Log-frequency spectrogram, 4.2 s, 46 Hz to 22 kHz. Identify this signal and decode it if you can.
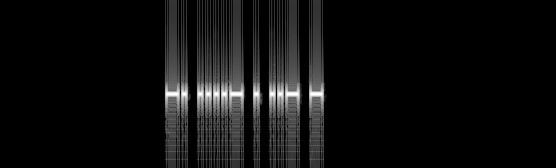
Morse code, heard as a keyed tone, about 40 wpm, 700 Hz. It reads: N4EUT
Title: USA Call Signs - 5 Characters - 40wpm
